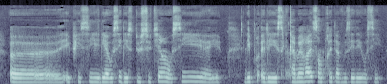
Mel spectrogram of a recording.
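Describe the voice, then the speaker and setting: A woman speaks very slowly at a medium pitch with a dark, mellow tone. Her intonation is monotone and flat. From outside France. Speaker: geography student. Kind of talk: interview.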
